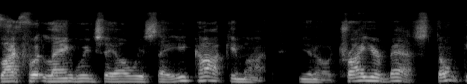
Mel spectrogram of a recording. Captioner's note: speaking in foreign language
